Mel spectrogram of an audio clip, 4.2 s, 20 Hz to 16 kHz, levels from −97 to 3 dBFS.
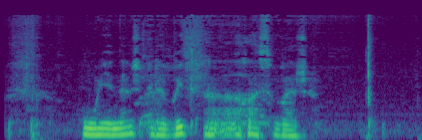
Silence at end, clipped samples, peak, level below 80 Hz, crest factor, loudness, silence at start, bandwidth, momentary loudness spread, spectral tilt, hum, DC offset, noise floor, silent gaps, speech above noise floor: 0.5 s; under 0.1%; -12 dBFS; -58 dBFS; 16 dB; -28 LUFS; 0.3 s; 11.5 kHz; 24 LU; -8 dB/octave; none; under 0.1%; -61 dBFS; none; 35 dB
